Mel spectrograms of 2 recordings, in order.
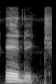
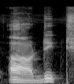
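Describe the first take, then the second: First: অ্যাডিক্ট said "e-dikt"; common mispronunciation. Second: অ্যাডিক্ট said "a-dikt"; corrected pronunciation. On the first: Teacher showing the common way, অ্যাডিক্ট as "e-dikt". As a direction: say অ্যাডিক্ট with an "e" start. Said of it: "আমরা বলে থাকি". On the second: Teacher correcting learners, অ্যাডিক্ট as "a-dikt". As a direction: say অ্যাডিক্ট with an "ah" start. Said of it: "সঠিক উচ্চারণ হবে". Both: Shown as a demonstration.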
